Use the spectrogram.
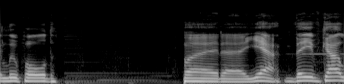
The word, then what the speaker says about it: Leupold: however you pronounce it i know some people pronounce it leupold as some people pronounce it leopold or lewipold or whatever i always say loopholed but uh yeah they've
